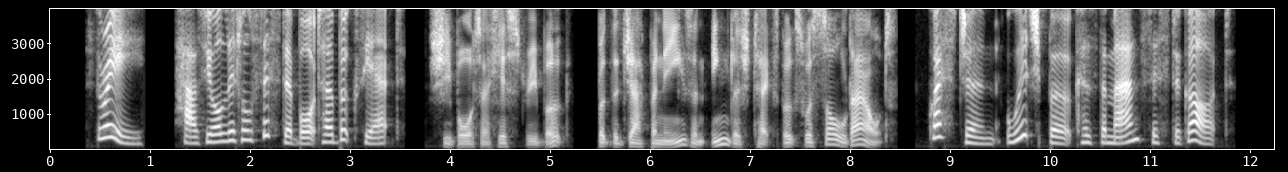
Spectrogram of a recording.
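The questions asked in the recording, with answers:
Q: Which book has the man's sister got?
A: A history book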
